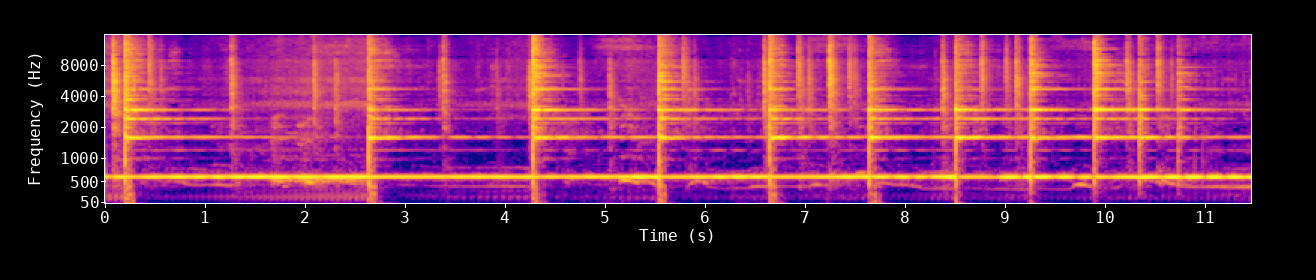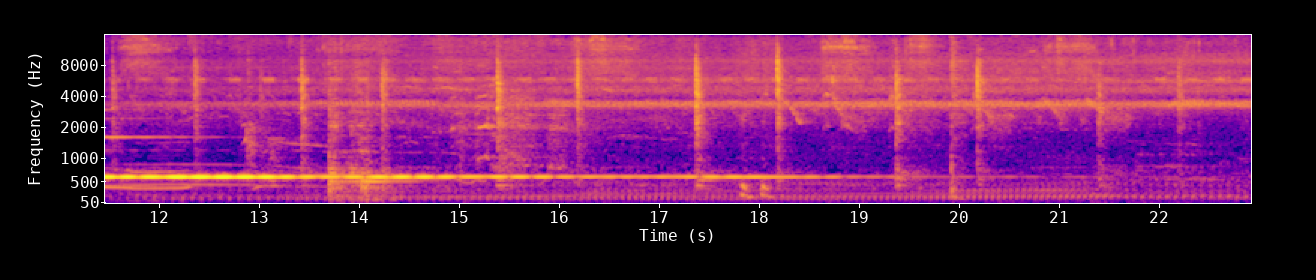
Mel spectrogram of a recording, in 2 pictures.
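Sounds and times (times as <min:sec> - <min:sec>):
bell struck and ringing: 0:00.0 - 0:20.7.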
